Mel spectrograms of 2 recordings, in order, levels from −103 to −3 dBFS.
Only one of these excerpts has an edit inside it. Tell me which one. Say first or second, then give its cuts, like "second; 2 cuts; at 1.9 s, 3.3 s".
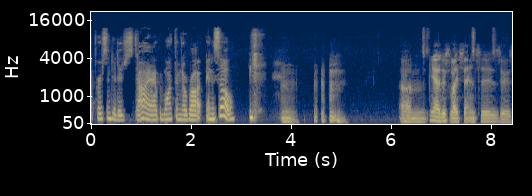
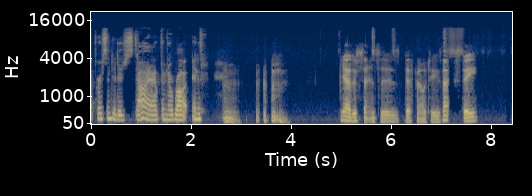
second; 6 cuts; at 1.4 s, 2.2 s, 4.9 s, 5.4 s, 6.1 s, 7.1 s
